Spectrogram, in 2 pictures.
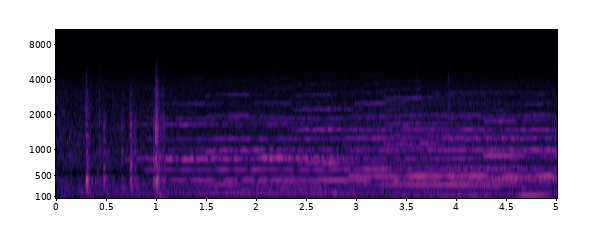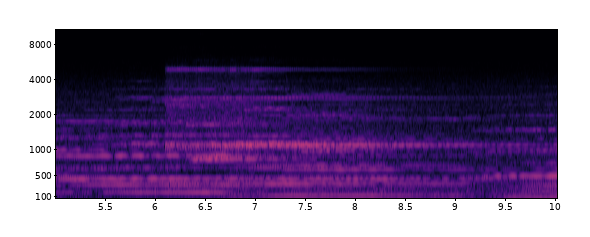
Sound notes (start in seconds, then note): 0.8 slow somber music; 1.0 phone thudding; 6.9 telephone ringing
